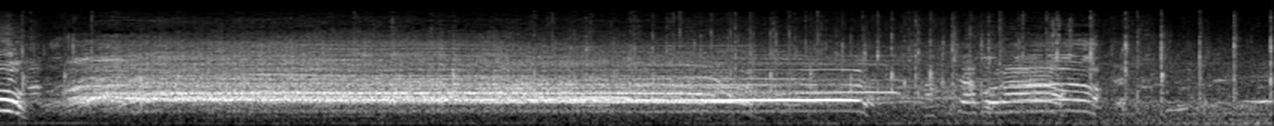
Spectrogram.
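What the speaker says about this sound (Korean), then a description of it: "모두 함께 힘찬 연대 함성 질러주십시오." A large rally crowd at a memorial gathering for the Sewol ferry disaster lets out a loud, sustained collective roar of shouting for several seconds, then breaks into scattered cheers and whoops as it tapers off.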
